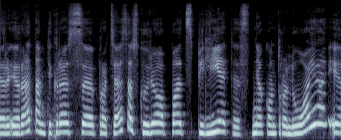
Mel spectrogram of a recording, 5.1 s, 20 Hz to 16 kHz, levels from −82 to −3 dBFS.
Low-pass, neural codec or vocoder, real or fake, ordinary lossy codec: 14.4 kHz; none; real; AAC, 96 kbps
